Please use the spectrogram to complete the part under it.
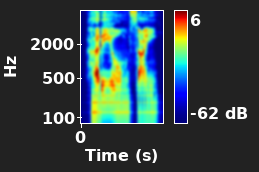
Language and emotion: Sindhi, neutral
